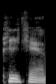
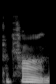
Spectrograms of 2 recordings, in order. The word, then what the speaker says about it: pecan: I was a Southern kid who still says the word pecan instead of pecan, right? Oh, the distinction. Hey, by the way, that is the right way to say it.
